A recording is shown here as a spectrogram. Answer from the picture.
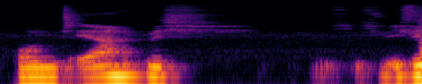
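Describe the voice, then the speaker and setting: Somewhat breathy, the voice carries a dark, mellow tone and an American accent. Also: man. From US South, Louisiana. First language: English (speaking German). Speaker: German teacher. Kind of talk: personal testimony in a podcast interview. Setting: kitchen at home. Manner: halting, many fillers and repetitions.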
